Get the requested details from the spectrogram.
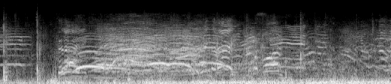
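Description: A crowd of young women cheer and shout excitedly from close by.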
